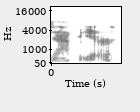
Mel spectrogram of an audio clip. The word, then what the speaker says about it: Zapier: each other now you can use things like zapier and it is pronounced zapier confer i confirmed this with someone who worked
